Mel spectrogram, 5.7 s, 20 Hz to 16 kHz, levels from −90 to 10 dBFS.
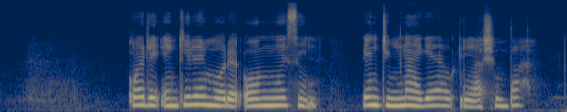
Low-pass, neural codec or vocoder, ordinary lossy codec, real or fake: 14.4 kHz; codec, 32 kHz, 1.9 kbps, SNAC; none; fake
